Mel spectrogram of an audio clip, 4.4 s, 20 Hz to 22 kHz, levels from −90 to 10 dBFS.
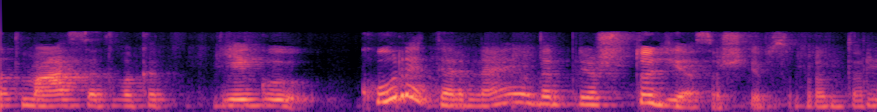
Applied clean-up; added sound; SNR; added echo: neural separator model SepFormer DNS4.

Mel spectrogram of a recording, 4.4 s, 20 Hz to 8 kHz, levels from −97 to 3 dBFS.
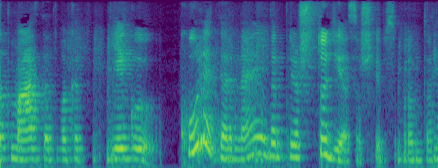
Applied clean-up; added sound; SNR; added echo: neural mask model RNNoise.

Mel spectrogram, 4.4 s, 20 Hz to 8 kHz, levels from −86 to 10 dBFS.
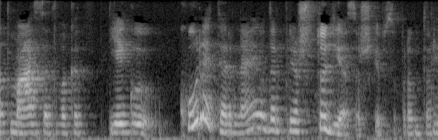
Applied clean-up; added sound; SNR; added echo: none; none; none; none.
